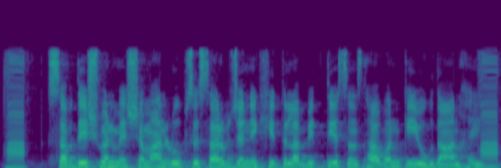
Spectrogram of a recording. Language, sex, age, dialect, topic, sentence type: Magahi, female, 25-30, Western, banking, statement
